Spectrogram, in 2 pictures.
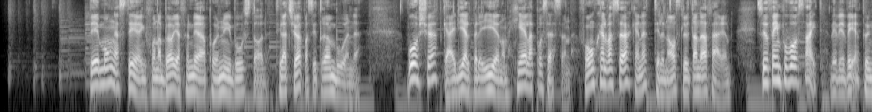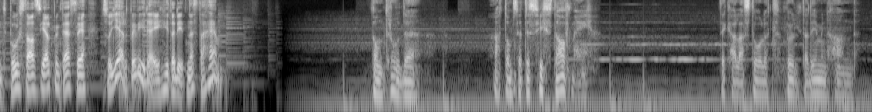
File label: Swedish Voicereel; Scandinavian, Swedish, Male, Studio, 30s-40s. Based in Sweden.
